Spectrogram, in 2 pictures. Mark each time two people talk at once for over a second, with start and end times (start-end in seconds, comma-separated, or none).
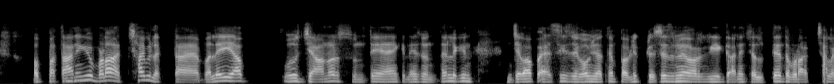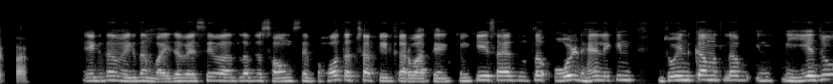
none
